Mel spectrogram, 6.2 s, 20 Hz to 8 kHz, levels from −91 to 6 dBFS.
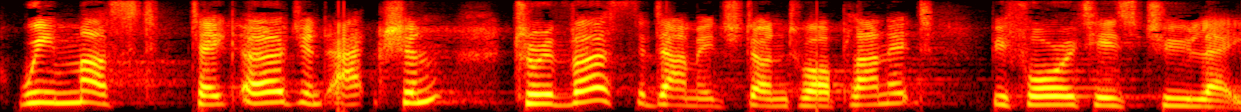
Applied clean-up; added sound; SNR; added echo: none; none; none; none.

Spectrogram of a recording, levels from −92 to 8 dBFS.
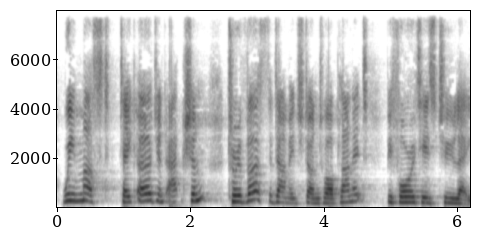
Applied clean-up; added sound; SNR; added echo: none; none; none; reverberation time 0.4 s.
